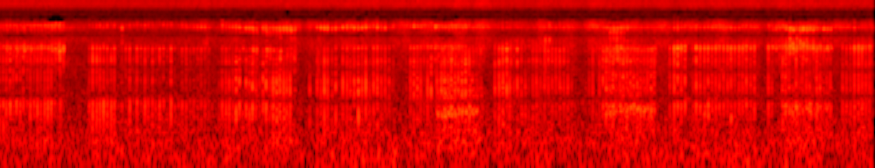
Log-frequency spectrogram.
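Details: Kitten purring steadily while being scratched on the chin, a dense continuous rumble swelling in soft waves about every second and a half, quiet indoor background.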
